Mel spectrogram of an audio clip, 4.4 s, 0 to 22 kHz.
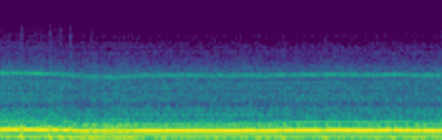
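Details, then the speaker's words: Triumph Speed Triple 1050 S with aftermarket SP Engineering exhausts, baffles fitted, about 3,000 rpm up to about 6,000: deep, steady throaty drone, no misfire, popping or rattle; like stock with more grunt; normal running. "So kept it about 3,000 RPM, revved it up to about 6,000. It sounds similar to the original Triumph exhaust, but with a little bit more grunt to it. So it's got that triple sound, which I love, with a little bit more grunt."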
